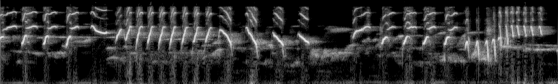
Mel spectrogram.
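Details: White-rumped shama singing hard as a lure to make other shamas answer: quick high chirps in repeated sets, a fast regular run of notes, then a stuttered ending.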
